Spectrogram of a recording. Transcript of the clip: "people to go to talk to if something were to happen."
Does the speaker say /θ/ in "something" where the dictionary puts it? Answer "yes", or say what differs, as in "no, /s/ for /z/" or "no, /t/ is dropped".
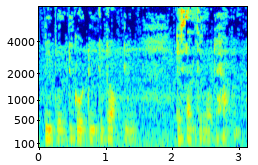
yes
